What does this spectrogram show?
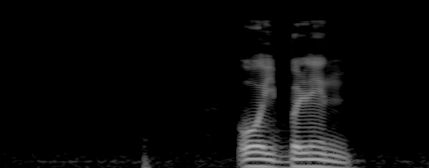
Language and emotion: Russian, neutral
